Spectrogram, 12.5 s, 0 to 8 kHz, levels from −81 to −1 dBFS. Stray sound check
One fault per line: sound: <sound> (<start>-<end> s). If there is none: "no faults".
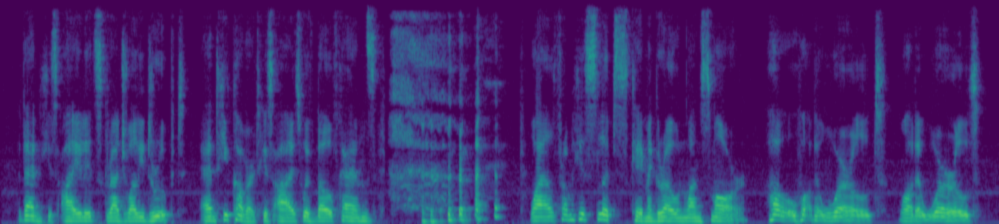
sound: laugh (4.8-6.4 s)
